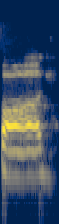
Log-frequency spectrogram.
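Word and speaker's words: Phog: That is actually a pretty cool person, and his name is Fogg Allen. And we spell that P-H-O-G, Fogg Allen.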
